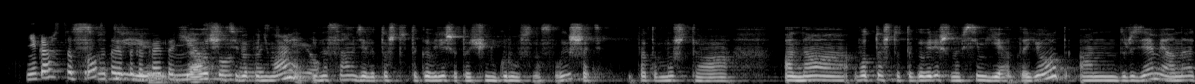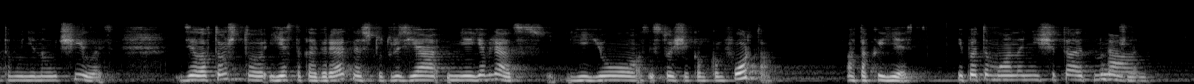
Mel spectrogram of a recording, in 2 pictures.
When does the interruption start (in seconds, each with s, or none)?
0.7 s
